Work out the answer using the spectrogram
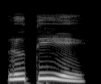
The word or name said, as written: ರಥ್ಯ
